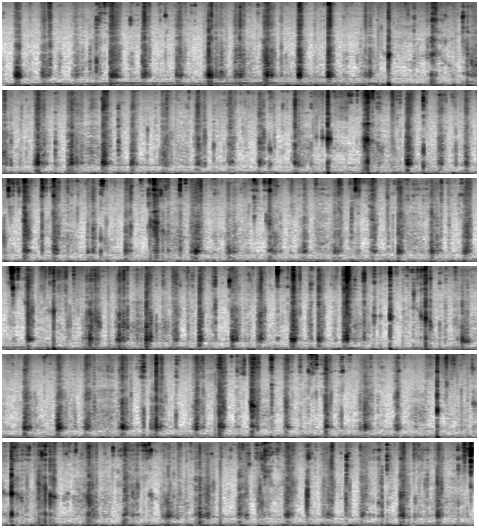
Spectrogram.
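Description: Close-miked chewing and soft crunching of edible chalk spread with a paste layer: a continuous run of small crackles, crumbling and wet mouth sounds.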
